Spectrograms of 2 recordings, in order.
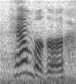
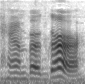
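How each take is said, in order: First: The stress is on the first syllable. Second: The stress is on the last syllable. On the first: This is the native English way. "So hamburger is how we say it" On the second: This is the Thai loanword way. "Thai say hamburger"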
